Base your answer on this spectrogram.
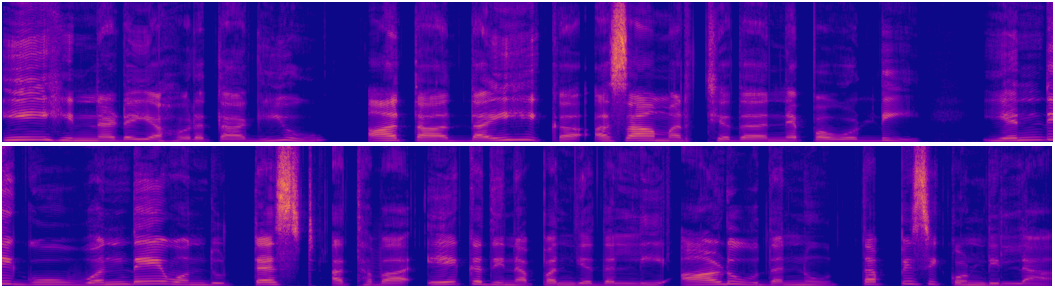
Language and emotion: Kannada, neutral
